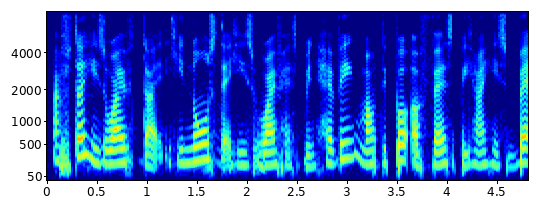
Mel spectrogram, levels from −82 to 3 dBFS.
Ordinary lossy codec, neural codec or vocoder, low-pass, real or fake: none; none; none; real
